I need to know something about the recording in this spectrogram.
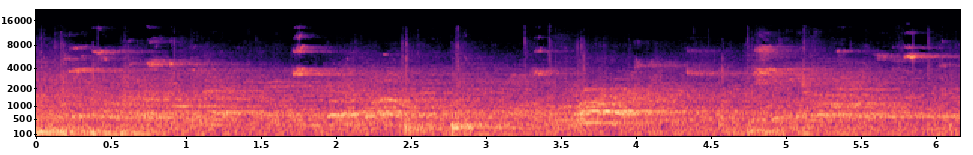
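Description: Dodgeballs bouncing and smacking on a hardwood gym floor, with short high sneaker squeaks among them, all echoing in a large hall.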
